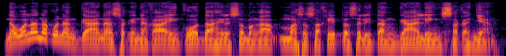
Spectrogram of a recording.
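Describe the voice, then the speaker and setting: A man's voice: medium pitch, brisk, a little mellow. A man narrating a scripted first-person story in a dramatic radio style, with background music.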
